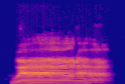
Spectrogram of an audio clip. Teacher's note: if you were to do the linking R, I'd say minimize the first schwa. So you would have huera, just give a bit of opening into the R, huera, but you don't need to do huera, like making a new syllable or something.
